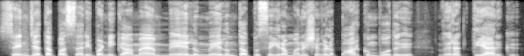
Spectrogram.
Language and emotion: Tamil, angry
